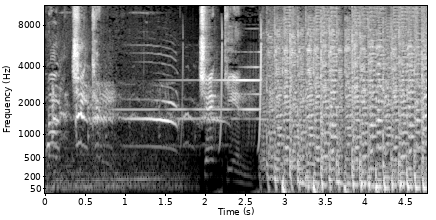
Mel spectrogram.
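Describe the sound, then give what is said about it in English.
A rooster's drawn-out crow rings out, fairly loud, then gives way to a dense, busy stretch of chicken clucking and squawking that continues steadily to the end. “To catch that perfect four-square chicken?”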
